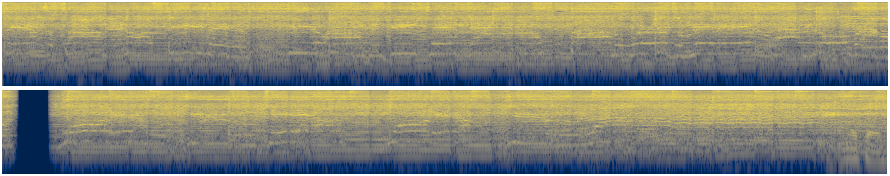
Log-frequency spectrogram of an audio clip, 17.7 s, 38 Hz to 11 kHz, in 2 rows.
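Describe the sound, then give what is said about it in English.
A loud, hard-hitting rock song plays at full, dense volume throughout, cutting out for a brief moment of silence midway before crashing back in with the same driving intensity. “It's a hell of a number. It's on the Scream 3 soundtrack, I believe.”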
